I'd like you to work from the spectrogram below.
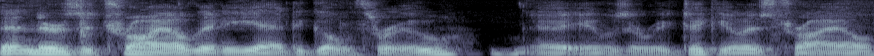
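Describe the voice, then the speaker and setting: The voice has a dark, mellow tone and an American accent, moving at a fairly slow pace on a very clean recording with a silent background. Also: man. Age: 80s+. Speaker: retiree recording personal video diary. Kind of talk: casual monologue. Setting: at home, recording on tablet. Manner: halting, many fillers.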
